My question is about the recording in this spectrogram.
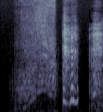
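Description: A clothing zipper is pulled down in a soft rasping zip, followed by two shorter, brighter zips after brief pauses. All three are quiet.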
